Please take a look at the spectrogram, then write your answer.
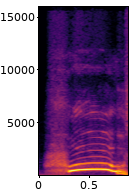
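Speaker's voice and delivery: high piercing wrestling-style whoo; excited whoo yell. Retold or imitated. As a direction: let out a wild ring whoo. Wrestling hype shout, Ric Flair style.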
